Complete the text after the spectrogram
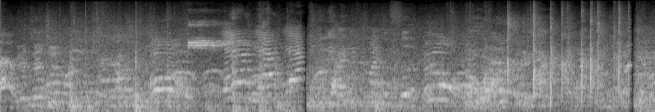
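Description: Spectators shout and cheer loudly nearby.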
